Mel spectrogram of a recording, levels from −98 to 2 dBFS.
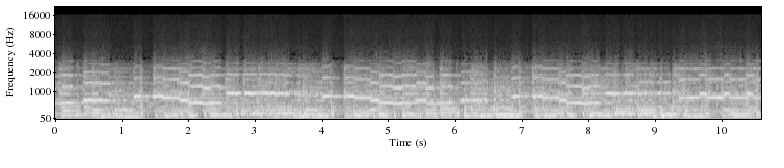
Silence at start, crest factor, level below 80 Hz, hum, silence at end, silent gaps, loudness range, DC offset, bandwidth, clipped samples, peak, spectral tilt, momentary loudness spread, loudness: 0 s; 10 dB; -38 dBFS; none; 0 s; none; 0 LU; 2%; 4.4 kHz; under 0.1%; -2 dBFS; -10.5 dB/octave; 2 LU; -12 LUFS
